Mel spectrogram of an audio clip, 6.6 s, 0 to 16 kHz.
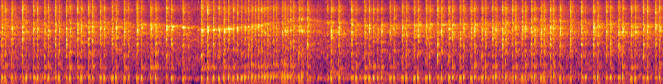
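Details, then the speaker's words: Mitsubishi 3000GT VR4 twin-turbo 6G72 DOHC V6, first start-up of new engine: fast, choppy, lumpy idle that stumbles under a blip, not firing cleanly on all cylinders; owner suspects misfire from something unplugged, cause unconfirmed. "Why is it running like such dog? It's like running like something's not plugged in, right? It's running like something's misfiring."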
